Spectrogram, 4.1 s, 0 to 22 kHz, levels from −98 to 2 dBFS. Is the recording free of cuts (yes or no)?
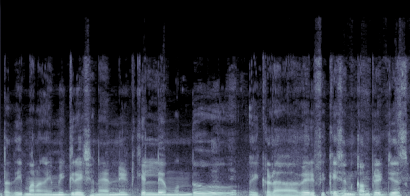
no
